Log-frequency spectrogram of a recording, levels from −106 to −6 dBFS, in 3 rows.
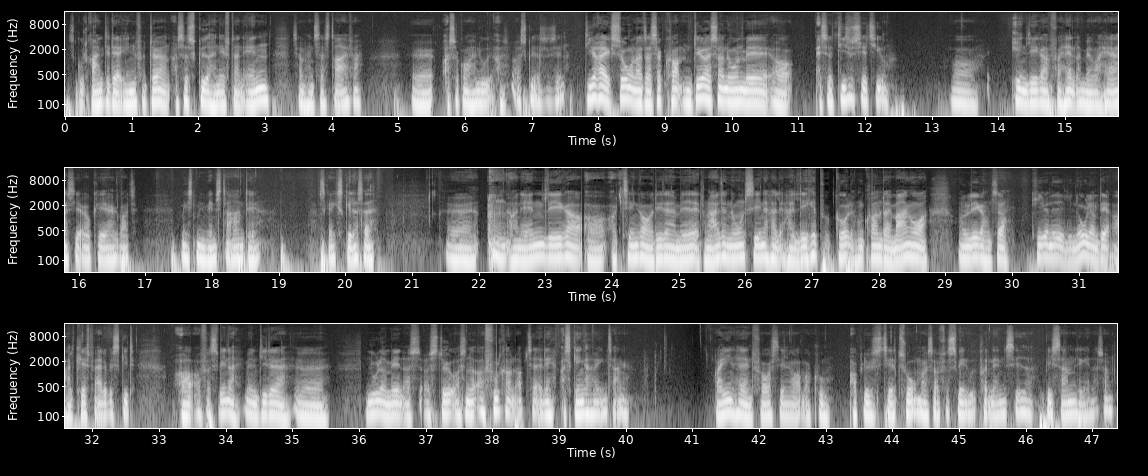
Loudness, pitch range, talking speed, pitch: -19 LUFS, 95-110 Hz, 200 wpm, 100 Hz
